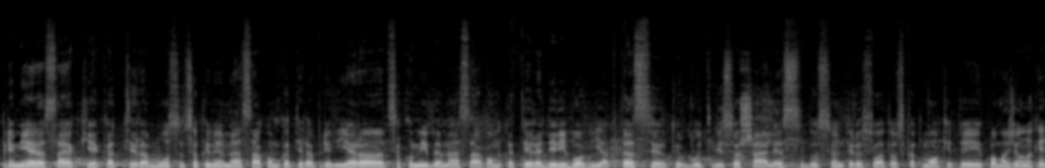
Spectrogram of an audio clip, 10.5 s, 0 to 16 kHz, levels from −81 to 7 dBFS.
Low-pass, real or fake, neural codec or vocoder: 14.4 kHz; fake; codec, 44.1 kHz, 7.8 kbps, Pupu-Codec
